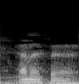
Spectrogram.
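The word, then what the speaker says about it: أنسًا: فيكتبون سمعت أنس، ينطقونه أنس، سمعت أنس، ويكتبونه أنس بغير ألف، وكذلك مالك كتبوه بغير ألف ويقرؤونه بالنصب.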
